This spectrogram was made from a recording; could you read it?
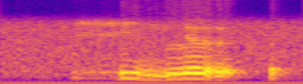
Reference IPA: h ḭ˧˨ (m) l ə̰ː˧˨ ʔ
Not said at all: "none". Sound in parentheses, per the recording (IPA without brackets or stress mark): m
